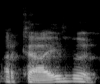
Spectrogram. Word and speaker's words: arXiv: E poi sì, se volete contattarmi, scrivetemi, basta che cercate il mio nome su Archive, che è stato, che si scrive A-R-X-I-V,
